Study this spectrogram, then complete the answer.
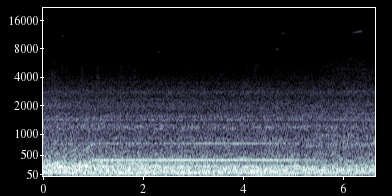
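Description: A tram's motor whines at a steady pitch.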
